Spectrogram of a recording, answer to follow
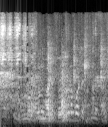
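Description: Rapid, regular rasping strokes of a hand tool cutting wood, with people talking over them.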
